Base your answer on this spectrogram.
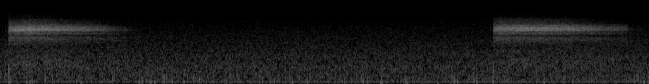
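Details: Ricky, a pet cat, snoring in sleep: high, thin whistling wheezes on the breath, two of them about five seconds apart, with quiet hiss between.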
